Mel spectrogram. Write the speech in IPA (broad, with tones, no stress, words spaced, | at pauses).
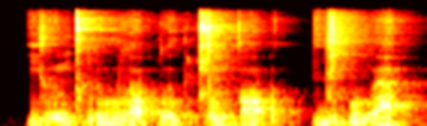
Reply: jɯː˨˩mkʰruː˥˩lɔ˨˩ʔplu˥˩k̚ t͡ɕo˩˦mkɔ˥˩ʔ | di˦˥t̚wu˨˩a̯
